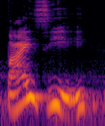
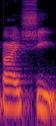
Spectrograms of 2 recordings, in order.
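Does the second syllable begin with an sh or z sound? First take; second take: z sound; sh sound. First: The second syllable begins with a z sound. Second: The second syllable begins with an sh sound. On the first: "it's spelled by Z" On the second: "I'm saying Bai Shi now"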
